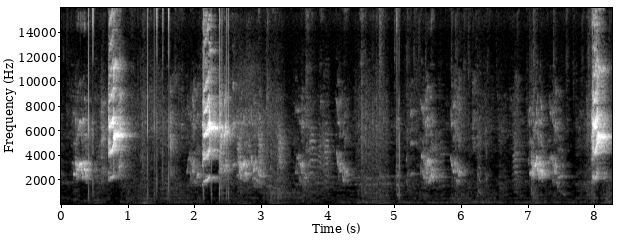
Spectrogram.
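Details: Yellow male budgerigar, recorded October 9, 2024, giving short bright chirps and warbled high notes in bursts roughly every one to two seconds, with a few faint wing flutters between calls.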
